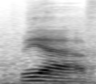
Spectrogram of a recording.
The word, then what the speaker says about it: Riaf: How do we pronounce it? Ruff? Riff? Ruff? Riaf? Riaf. Thank you. Like Rial, but with an F.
